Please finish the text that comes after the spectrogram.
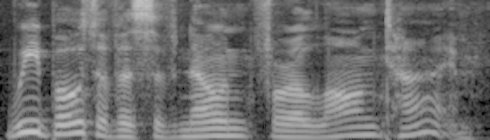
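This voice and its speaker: A man's voice: a little high, expressive, normal speed, darkish tone, close to an everyday voice. An actor playing an ardent, insistent man in forbidden love in a radio play, speaking earnestly and tenderly. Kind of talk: radio play romantic acting.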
